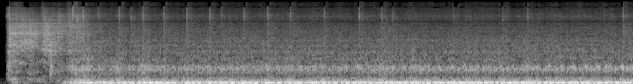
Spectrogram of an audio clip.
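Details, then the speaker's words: 1980 Chevy C10 with a 377 stroker, Edelbrock AVS2 carb, MSD ignition and new plugs, firing order correct: a lumpy, uneven idle as if missing a cylinder. Valve-train noise prompts a suspected solid-lifter cam. "it's just sounding like it's not hitting on all cylinders it's just sounding a little bit rough"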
